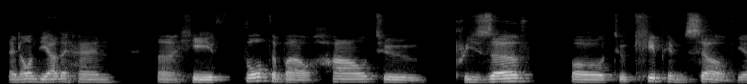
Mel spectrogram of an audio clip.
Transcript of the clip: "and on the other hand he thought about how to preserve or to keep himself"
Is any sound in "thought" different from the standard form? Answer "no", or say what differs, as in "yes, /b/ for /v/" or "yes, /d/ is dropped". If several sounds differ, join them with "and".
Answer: no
